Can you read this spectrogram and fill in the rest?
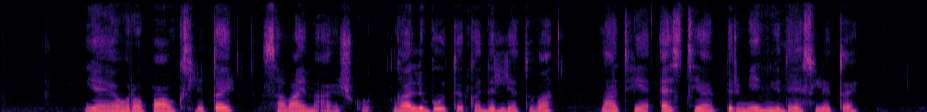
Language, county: Lithuanian, Marijampolė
